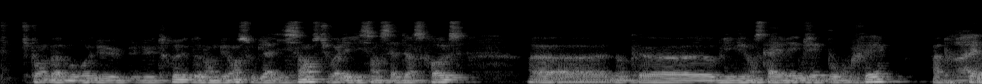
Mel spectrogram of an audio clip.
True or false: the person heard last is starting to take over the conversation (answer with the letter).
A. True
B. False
B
